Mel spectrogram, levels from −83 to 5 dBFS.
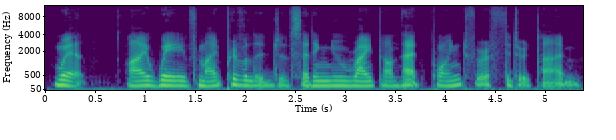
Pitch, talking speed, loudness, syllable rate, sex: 150 Hz, 180 wpm, -23 LUFS, 4.6 syllables/s, female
